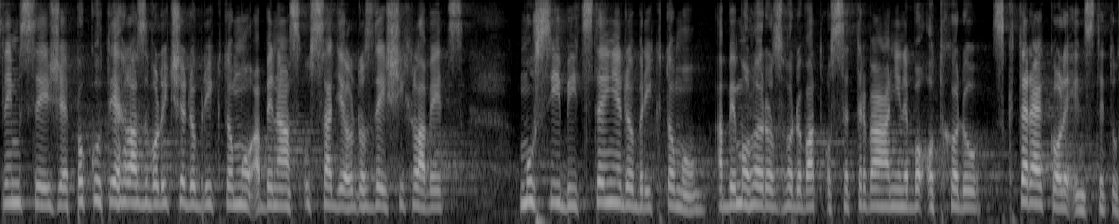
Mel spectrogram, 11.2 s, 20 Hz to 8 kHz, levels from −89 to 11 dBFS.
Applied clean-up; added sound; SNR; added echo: none; none; none; none.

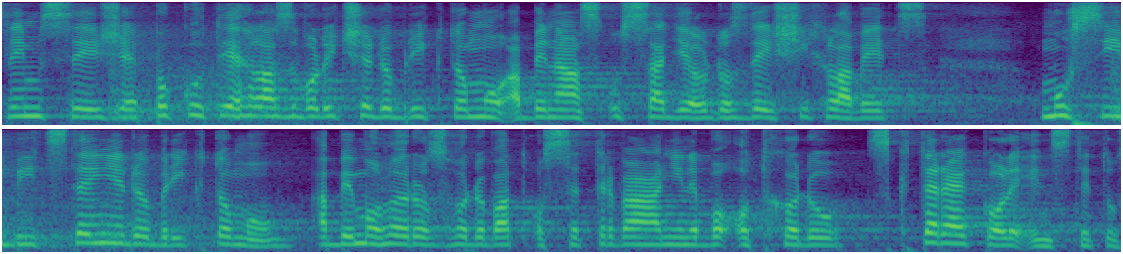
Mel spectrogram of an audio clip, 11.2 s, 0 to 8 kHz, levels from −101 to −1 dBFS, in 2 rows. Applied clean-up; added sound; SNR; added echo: none; Engine / Mechanisms; 18 dB; none.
